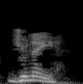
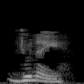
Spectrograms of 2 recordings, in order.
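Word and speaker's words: junayh (جنيه): The pound, it's called junayh. Pound is junayh. Jim noon ya ha. Pound, junayh.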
